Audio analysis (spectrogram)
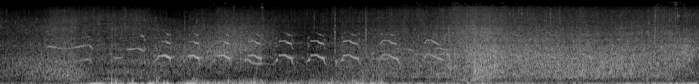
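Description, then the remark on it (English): Seagulls call repeatedly in overlapping bursts over a steady wash of sea waves, the gull cries fading after a few seconds while the surf continues rolling in the background. “So we're not, the setting is not true, but if you can hear by the seagulls in the sea that you can hear right now.”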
